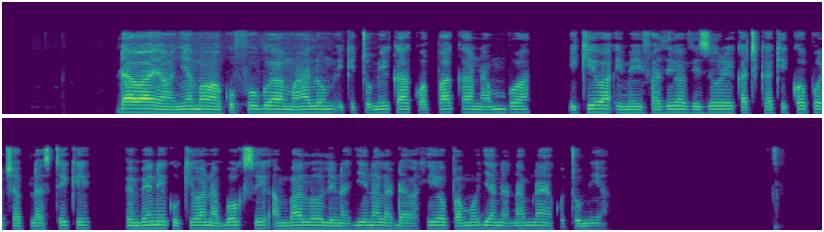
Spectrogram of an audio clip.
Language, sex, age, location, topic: Swahili, male, 25-35, Dar es Salaam, agriculture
